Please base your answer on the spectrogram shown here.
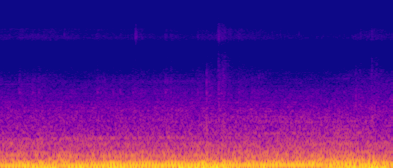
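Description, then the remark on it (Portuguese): A small Chevrolet Celta car drives along a long straight road with a steady low engine rumble and road noise, constant throughout, with no voices. “Que o Celtinha aqui é brabo, irmão.”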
